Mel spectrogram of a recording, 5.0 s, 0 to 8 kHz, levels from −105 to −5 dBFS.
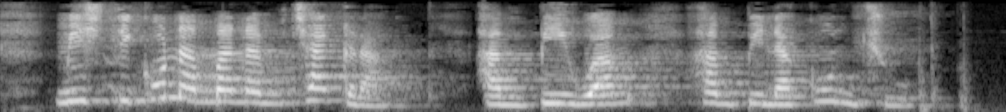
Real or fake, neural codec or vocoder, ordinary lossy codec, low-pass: real; none; AAC, 32 kbps; 7.2 kHz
